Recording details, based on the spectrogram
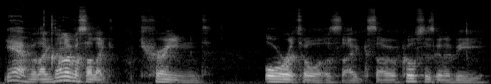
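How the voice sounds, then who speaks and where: A man's voice: on the low side, moderate pace, slight background noise. A man from England with an accent that mixes English, Irish and American, chatting casually as a podcast co-host and swearing freely. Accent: mixed English, Irish and American. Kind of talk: casual chat.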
